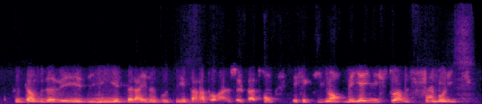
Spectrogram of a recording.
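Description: A man's voice: mid-range voice, expressive, fast, slightly rough. A man giving commentary in a radio discussion, hesitant and often repeating words with many fillers. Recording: tinny phone-line radio sound.

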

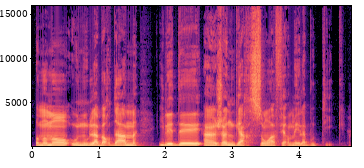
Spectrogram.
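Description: A man narrating a classic detective story as an audiobook, in a measured literary manner. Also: on the low side, animated.

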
